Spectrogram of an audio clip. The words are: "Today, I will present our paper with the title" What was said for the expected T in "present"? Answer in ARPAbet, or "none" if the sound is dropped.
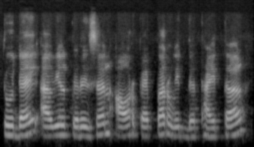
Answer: none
